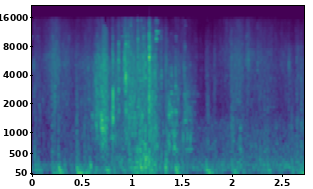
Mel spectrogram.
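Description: A rifle rattles as it is handled.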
